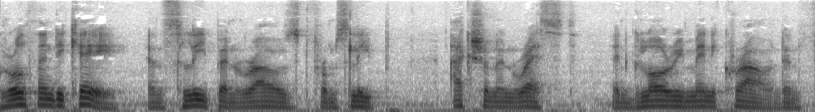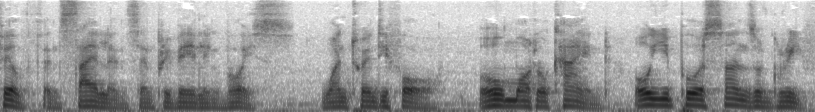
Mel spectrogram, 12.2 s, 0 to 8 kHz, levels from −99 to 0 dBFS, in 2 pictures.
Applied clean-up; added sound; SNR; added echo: none; none; none; none.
